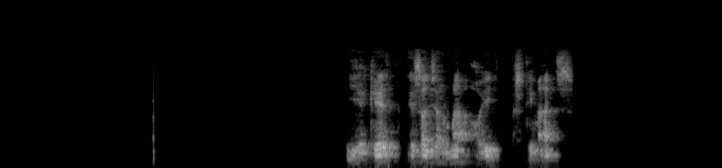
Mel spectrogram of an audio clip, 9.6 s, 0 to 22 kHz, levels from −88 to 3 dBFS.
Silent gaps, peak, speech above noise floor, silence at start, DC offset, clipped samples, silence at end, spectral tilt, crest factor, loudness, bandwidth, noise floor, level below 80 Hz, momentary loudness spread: 2.07-4.62 s, 5.37-5.43 s, 6.69-6.81 s; -16 dBFS; over 56 dB; 2.05 s; under 0.1%; under 0.1%; 2 s; -2.5 dB/octave; 24 dB; -34 LUFS; 7.6 kHz; under -90 dBFS; -78 dBFS; 9 LU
